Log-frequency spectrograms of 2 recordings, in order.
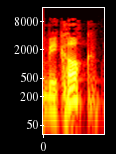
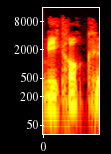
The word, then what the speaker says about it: Meacock: guy who's called Roger McCock. He pronounced it Meacock. That's not me. You're bastardizing his name, Roger Meacock, who put up on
